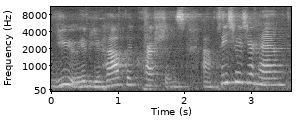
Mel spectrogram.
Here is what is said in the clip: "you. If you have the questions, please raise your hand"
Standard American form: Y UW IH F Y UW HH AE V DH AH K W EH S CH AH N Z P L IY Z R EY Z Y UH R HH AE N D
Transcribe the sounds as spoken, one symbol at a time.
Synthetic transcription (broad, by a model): Y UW IH F Y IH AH V DH AH K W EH S CH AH N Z P L IY Z R EY Z Y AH R HH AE N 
